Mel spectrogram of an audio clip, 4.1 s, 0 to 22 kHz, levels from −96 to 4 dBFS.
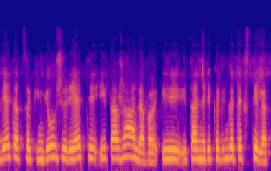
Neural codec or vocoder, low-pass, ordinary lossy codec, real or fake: none; 14.4 kHz; Opus, 16 kbps; real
